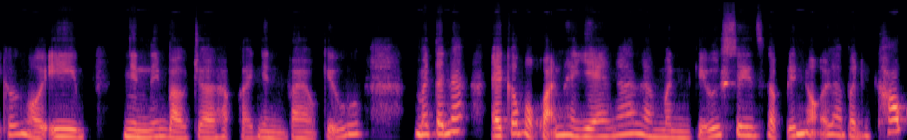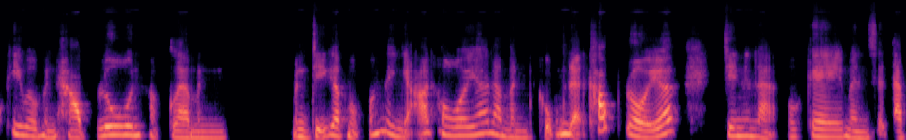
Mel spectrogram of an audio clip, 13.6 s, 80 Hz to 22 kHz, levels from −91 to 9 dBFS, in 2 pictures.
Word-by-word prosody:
có 255 - -5
ngồi 270 -4 0
im, 205 -2 +3 0.3
nhìn 190 -4 +2
lên 205 +2 -2
bầu 170 -4 +1
trời 170 -2 -1
hoặc - - -7
là - - -7
nhìn 165 -2 -5
vào, 165 0 -4
kiểu, 265 +7 -3 0.4
máy 260 0 +4
tính 275 - +5
á. 350 +3 +2 0.2
Ê, 220 +1 +4
có 285 - +1
một 295 - 0
khoảng 250 -2 +3
thời 230 -4 +1
gian 210 +1 +1
á, 270 +3 0
là 255 -6 0
mình, 185 -3 -3
kiểu, 210 +6 -1
suy 235 -2 +1
sụp 230 - -5
đến 255 +6 +4
nỗi 290 - -2
là 245 -2 -2
mình 210 +2 -4
khóc 335 +1 +4
khi 260 - +1
mà 225 -3 0
mình 205 -4 -2
học 220 - +3
luôn, 245 +2 +5
hoặc 185 - -10
là 175 - +3
mình 170 0 -4 0.5
mình 200 - 0
chỉ - - 0
gặp 230 -1 +2
một - - -2
vấn 280 +5 0
đề 265 - 0
nhỏ 205 - -1
thôi 235 -2 0
á, 285 +3 0
là 260 -4 +1
mình 185 -3 -4
cũng 275 +1 +2
đã - - +3
khóc 365 - +6
rồi 210 -5 +4
á. 295 +6 +5 0.4
Cho 230 - -1
nên 225 -1 +1
là 185 - -3
OK, 200 +1 -12 0.3
mình 170 -3 -2
sẽ 175 - -11
tập 180 - +1
220 Hz, 280 wpm, -22 LUFS, 185-255 Hz, 0.5 s, khóc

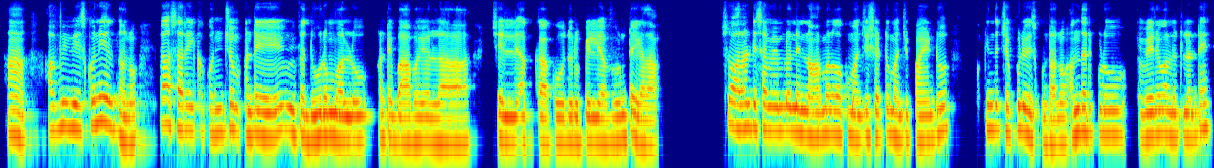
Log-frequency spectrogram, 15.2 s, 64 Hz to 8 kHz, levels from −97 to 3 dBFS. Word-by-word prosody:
ఆ!అవి 155 +5 -2
వేసుకొని 215 +4 +1
ఎళ్తాను. 155 -11 0 0.3
కా 225 - +2
సరే 190 -1 +1
ఇక 185 0 -11
కొంచెం 180 +3 -1
అంటే 165 +1 +2 0.4
ఇక 165 -1 -2
దూరం 155 +2 +5
వాళ్ళు 145 0 +4 0.3
అంటే 150 0 -2
బాబాయ్ 140 0 +1
వాళ్ళ 135 0 0 0.7
చెల్లి, 140 -2 +2
అక్క, 145 0 -17 0.2
కూతురు 140 0 +1
పెళ్ళి 140 0 +3
అవి 135 +1 -4
ఉంటాయి 150 +1 +1
కదా! 125 -1 0 0.9
సో, - - -6
అలాంటి 200 +1 +2
సమయంలో 185 -1 +1
నేను 170 -1 +3
నార్మల్‌గా 165 +1 +1
ఒక 165 - -8
మంచి 150 +1 -1
షర్ట్ 160 +1 -2
మంచి 150 0 -1
ప్యాంట్ 145 +3 0 0.6
కింద 195 0 0
చెప్పులు 180 +2 0
వేసుకుంటాను 135 -4 -2
అందరు 175 +2 +3
ఇప్పుడు 175 -1 -3 0.5
వేరే 160 +1 +3
వాళ్ళు 165 -2 +1
ఎట్లంటే 155 +2 -2
160 Hz, 155 wpm, -23 LUFS, 145-180 Hz, 0.9 s, దూరం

